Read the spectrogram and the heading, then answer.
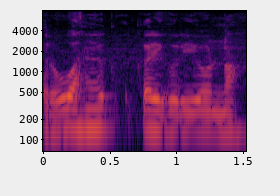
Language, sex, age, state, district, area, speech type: Dogri, male, 30-45, Jammu and Kashmir, Jammu, rural, spontaneous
